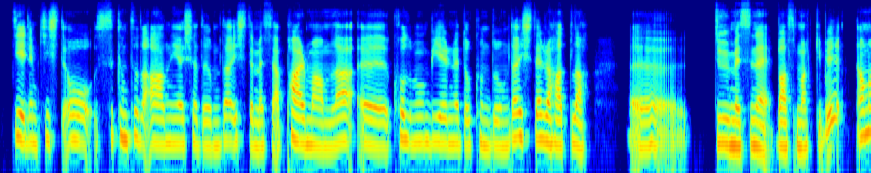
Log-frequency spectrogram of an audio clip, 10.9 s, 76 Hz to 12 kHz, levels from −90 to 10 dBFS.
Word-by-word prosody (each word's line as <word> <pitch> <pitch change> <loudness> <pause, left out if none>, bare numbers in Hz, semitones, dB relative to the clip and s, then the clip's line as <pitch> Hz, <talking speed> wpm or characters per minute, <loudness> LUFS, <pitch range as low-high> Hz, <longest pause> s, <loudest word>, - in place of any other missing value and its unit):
diyelim 195 -5 +2
ki, 210 - -9
işte, 205 -1 -4
o 205 -1 -1
sıkıntılı 215 -1 -2
anı 190 0 +1
yaşadığımda, 185 0 -2
işte, 195 -1 -3
mesela 170 +1 -3
parmağımla, 185 -2 +3
eee, 175 -4 +2
kolumun 195 -2 -2
bir 200 - -4
yerine 190 -1 -1
dokunduğumda, 175 +2 -2
işte, 220 -1 +2
rahatla, 180 -3 +2 0.5
eee, 170 +2 0 0.6
düğmesine 175 -3 +2
basmak 165 -1 +1
gibi 185 - +2 0.2
ama, 230 +3 +5
185 Hz, 120 wpm, -24 LUFS, 175-200 Hz, 0.6 s, ama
